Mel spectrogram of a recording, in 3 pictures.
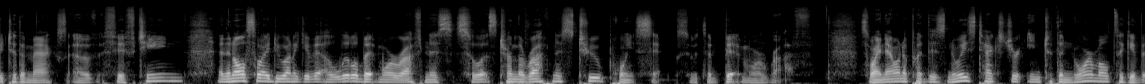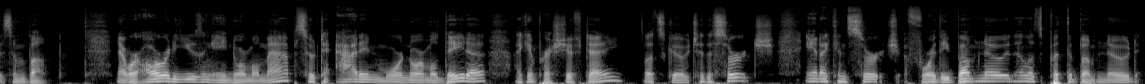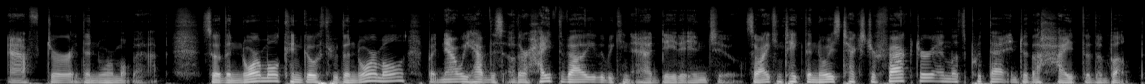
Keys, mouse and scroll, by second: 12.3-20.2 drag, 25.2-28.1 drag, 29.8-31.4 middle drag, 31.4-33.6 drag, 34.1-34.3 middle drag.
